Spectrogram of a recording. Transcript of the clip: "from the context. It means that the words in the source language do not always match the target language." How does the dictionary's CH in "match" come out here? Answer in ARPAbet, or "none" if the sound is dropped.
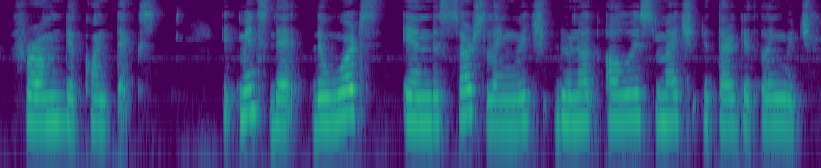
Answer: CH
